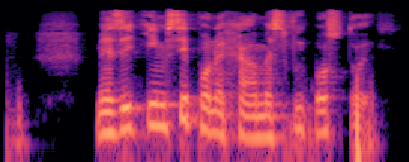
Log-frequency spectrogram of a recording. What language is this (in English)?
Czech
